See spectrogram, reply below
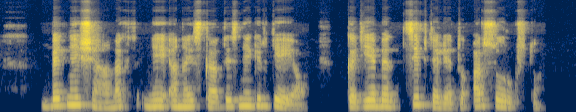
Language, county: Lithuanian, Telšiai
